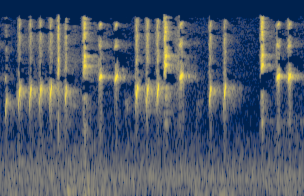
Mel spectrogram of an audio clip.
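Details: Female European goldfinch calling, said to make the males dance: a quick series of short, bright, high chirps, some rising, in loose runs with brief pauses, over a quiet background.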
